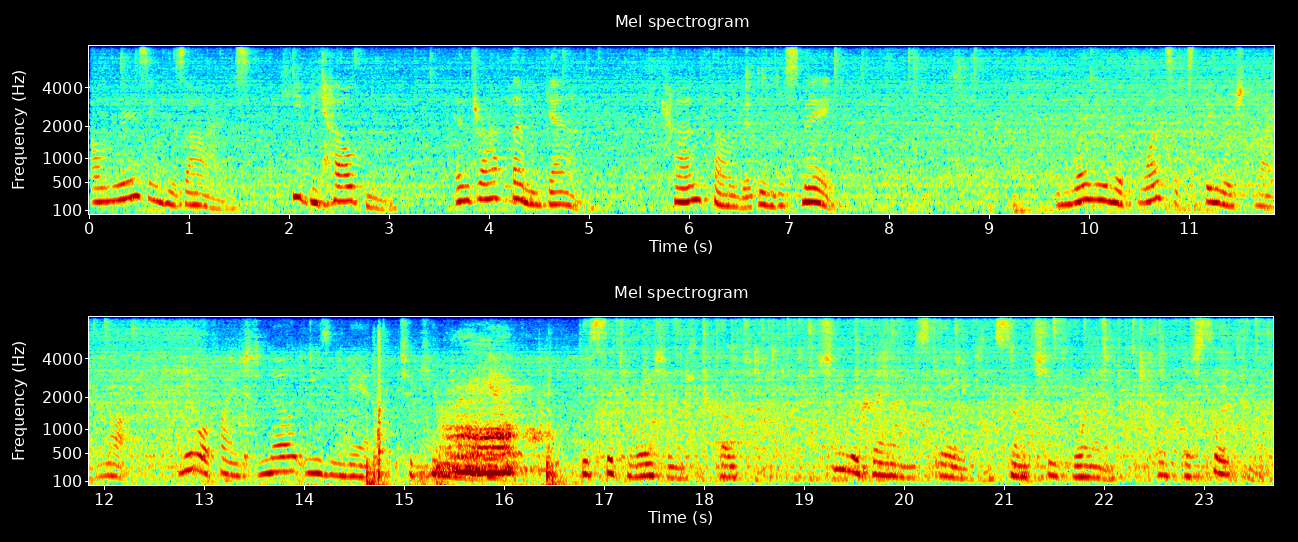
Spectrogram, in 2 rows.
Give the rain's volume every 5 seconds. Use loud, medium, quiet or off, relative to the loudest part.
medium, medium, loud, loud, loud.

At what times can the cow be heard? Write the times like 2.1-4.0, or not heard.
14.7-16.8.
